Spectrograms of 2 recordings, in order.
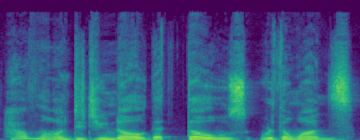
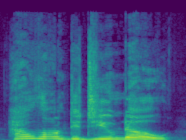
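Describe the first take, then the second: First: Said in the usual way. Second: Pained high question. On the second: Acted. Twilight pressing the princess, voice jumping higher. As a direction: voice jumps much higher on the repeat. Repeated accusing question, breaking.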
